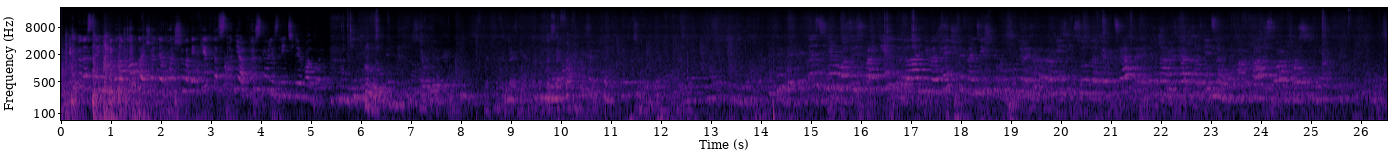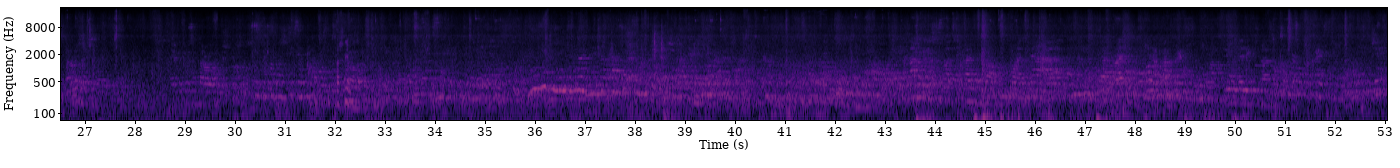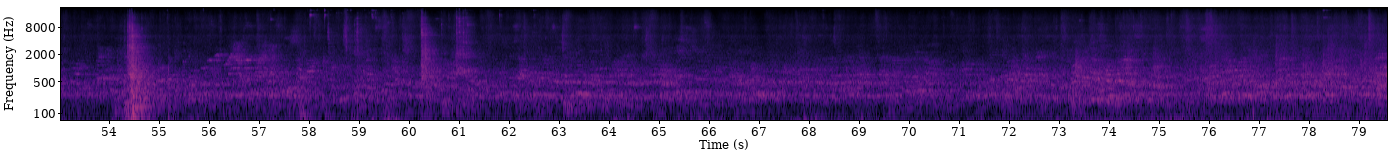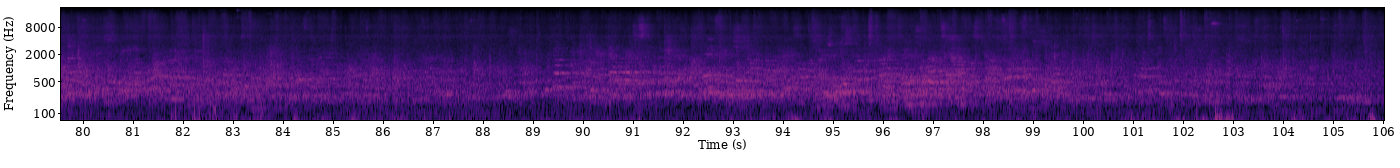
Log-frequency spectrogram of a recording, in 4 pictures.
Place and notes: Niaśviž, Belarus, castle
at the theatre exposition hall
Zamkavaja vulica, Niaśviž, Belarus, 1 August, 18:00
